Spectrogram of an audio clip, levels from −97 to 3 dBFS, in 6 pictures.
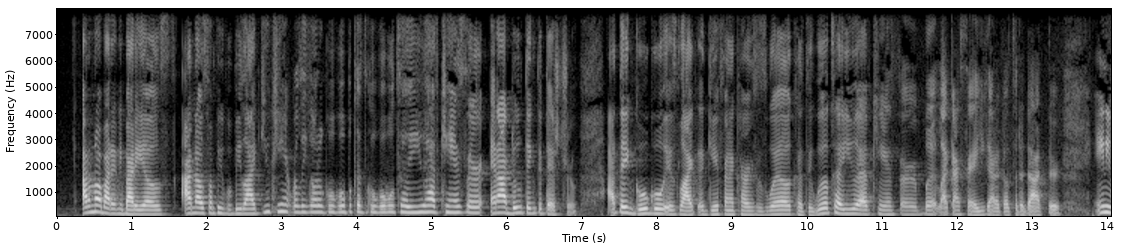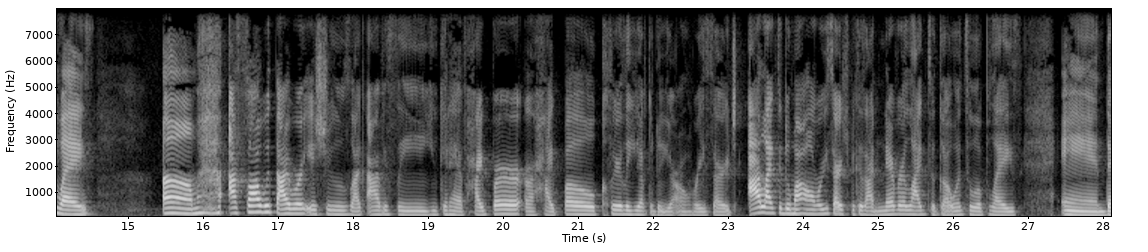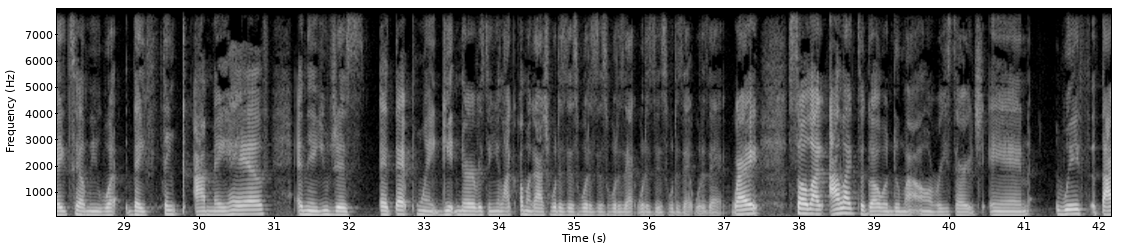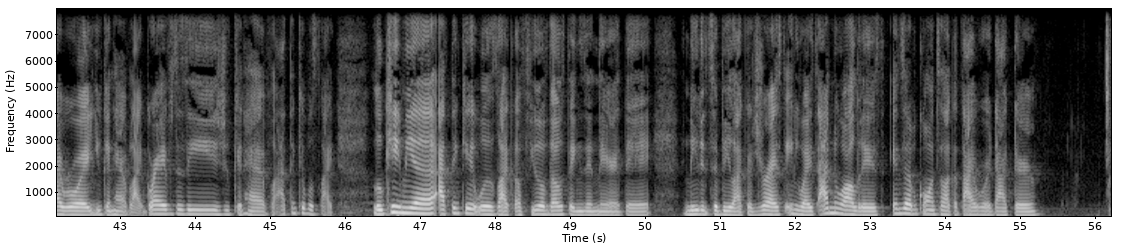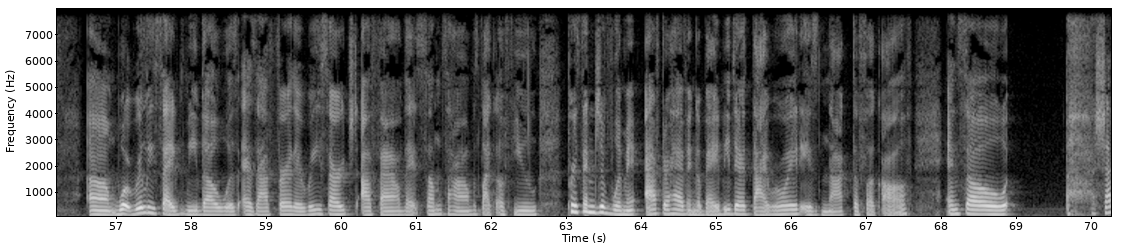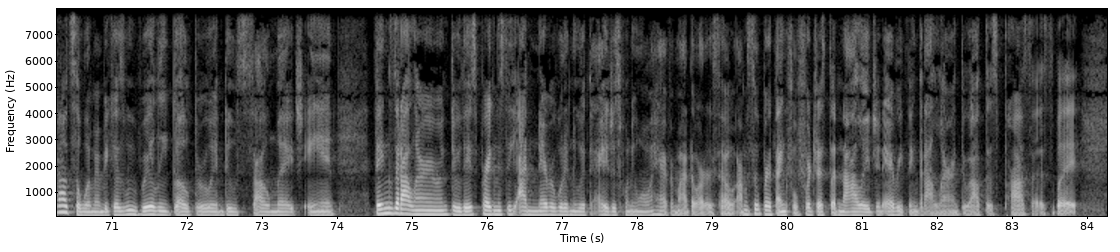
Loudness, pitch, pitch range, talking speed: -21 LUFS, 150 Hz, 135-170 Hz, 210 wpm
